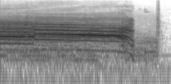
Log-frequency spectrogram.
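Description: A shrill, drawn-out scream cries out in the Danganronpa video game, holding steady for nearly two seconds before breaking off and falling away into quiet.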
